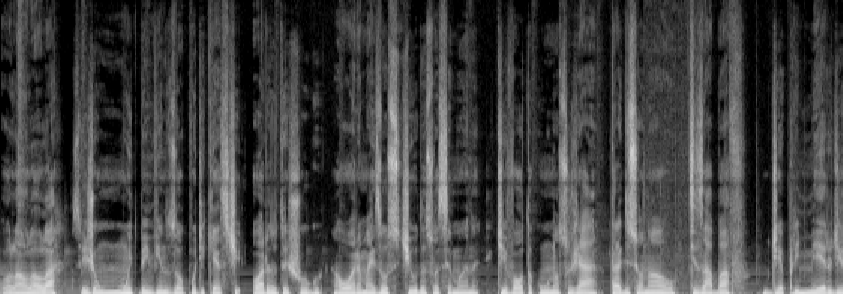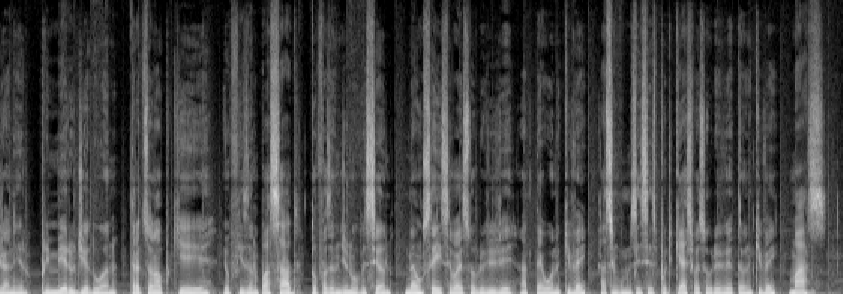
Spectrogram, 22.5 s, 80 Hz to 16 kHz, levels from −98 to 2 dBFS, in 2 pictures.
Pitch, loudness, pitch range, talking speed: 115 Hz, -18 LUFS, 110-130 Hz, 190 wpm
